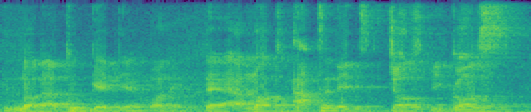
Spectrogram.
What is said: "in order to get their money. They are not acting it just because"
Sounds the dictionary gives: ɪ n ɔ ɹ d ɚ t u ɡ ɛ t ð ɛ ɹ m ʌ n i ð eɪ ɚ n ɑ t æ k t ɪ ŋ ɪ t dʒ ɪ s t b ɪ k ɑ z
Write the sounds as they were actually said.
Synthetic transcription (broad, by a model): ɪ n ɔ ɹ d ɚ t u ɡ ɛ t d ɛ m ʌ n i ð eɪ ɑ n ɑ t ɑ t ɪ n ɪ t dʒ ɪ s t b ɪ k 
